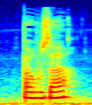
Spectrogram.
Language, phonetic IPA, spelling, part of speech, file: Czech, [ˈpau̯za], pauza, noun, Cs-pauza.ogg
- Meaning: 1. break, pause 2. rest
